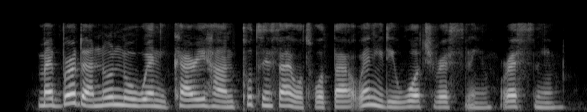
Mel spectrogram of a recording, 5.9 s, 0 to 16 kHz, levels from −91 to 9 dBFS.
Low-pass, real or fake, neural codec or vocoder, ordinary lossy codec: 7.2 kHz; fake; codec, 16 kHz, 4 kbps, X-Codec, WavLM features, trained on Multilingual LibriSpeech; none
